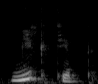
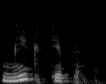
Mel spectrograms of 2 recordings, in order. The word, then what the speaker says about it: мектеп: Сегодня мы будем запоминать такое слово, как мектеп. Мектеп – это школа.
